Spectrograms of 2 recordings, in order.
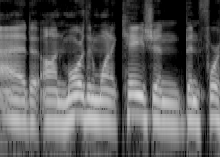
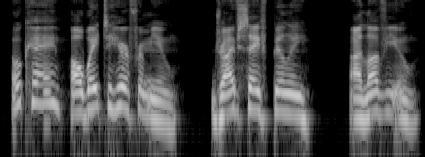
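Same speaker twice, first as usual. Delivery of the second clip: higher, tender goodbye; fond aunt; 4 semitones higher than usual. Acted. Aunt ending the call with her nephew, fond farewell. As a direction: send him off lovingly.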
